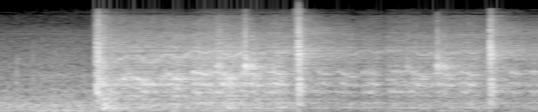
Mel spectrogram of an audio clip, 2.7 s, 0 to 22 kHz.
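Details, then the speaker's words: V8 engine for an S2000 swap, first start after cranking to build oil pressure: rough run with sharp, loud clicks about once a second from one bank; first thought a rocker, now suspected rod knock. "that's not good this is something really really loud on this side on this Bank yeah suddenly making a real out click on this side"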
